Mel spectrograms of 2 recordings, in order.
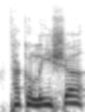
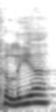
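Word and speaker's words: tacolilla: Apparently, it's like Lisha because it's like Argentinian Chilean pronunciation. SHC or something. I thought it was Takolia, and the casters were saying Takolisha, and apparently double L is a sh sound in like some places an in SHC South America or something like that.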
